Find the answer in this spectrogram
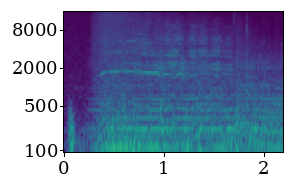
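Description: A horse whinny sound effect starts about a quarter second in, laid over the start of the outro music, which has a steady deep bass.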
